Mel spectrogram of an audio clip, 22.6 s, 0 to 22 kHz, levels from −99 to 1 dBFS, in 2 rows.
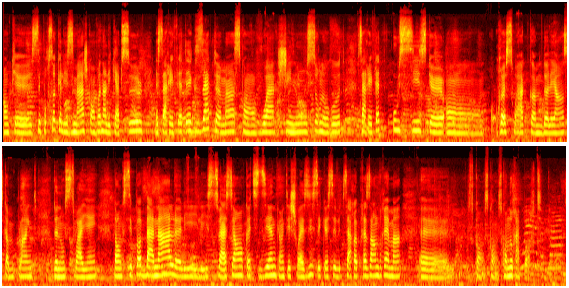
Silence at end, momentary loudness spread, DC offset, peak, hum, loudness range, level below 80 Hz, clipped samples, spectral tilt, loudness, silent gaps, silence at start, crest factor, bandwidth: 0 s; 10 LU; under 0.1%; -4 dBFS; none; 4 LU; -48 dBFS; under 0.1%; -3 dB/octave; -22 LUFS; none; 0 s; 18 dB; 18 kHz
